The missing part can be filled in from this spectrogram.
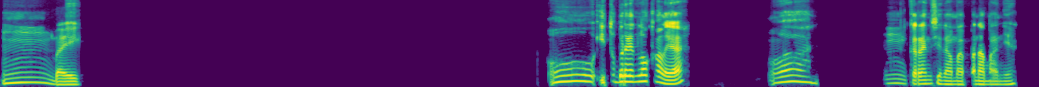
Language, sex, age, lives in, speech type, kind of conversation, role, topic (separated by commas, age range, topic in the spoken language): Indonesian, male, 20-24, Indonesia, conversation, podcast, host, Seberapa besar peran media sosial dalam menentukan gaya berpakaian kamu?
